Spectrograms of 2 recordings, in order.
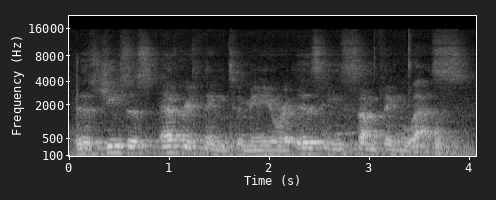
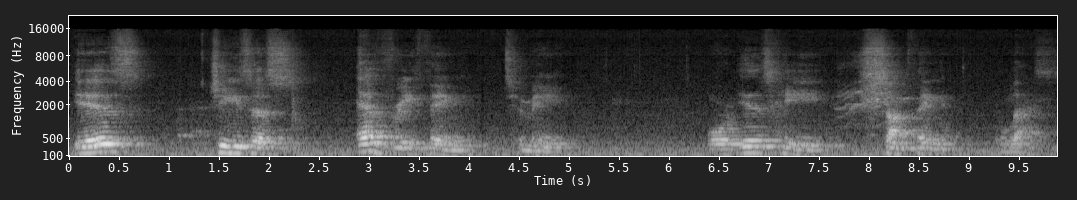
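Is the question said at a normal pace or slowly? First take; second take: normal; slowly. First: It is said at a normal pace. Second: It is said more slowly.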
